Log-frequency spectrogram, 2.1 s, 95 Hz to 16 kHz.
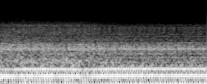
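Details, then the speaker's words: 2022 McLaren 765LT Spider at idle with AC on: heavy low drone with steady pulsing throb resonating through cabin; owner believes sound deadening removed and engine mounted straight to rear subframe. "the next thing i hate about the car is just how much it vibrates like literally i'm gonna cut to some of the vibrations now just cause the ac is on listen to the vibrations"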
